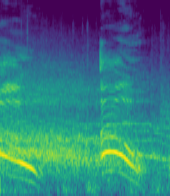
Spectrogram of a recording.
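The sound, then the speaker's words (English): A heavy crash as wrestler Jeff Hardy leaps off a steel chair and smashes through a wooden table cuts through a roaring crowd, with excited voices swelling around the single impact. “Jeff Hardy leaped off the steel chair and then crashed through the table.”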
